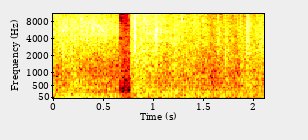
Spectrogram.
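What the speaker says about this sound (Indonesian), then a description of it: "Ledakan demi ledakan menghancurkan tank-tank sekutu" Heavy, continuous booming blasts and roaring rumble fill the clip, broken by a split-second gap, like a dense battle scene of explosions destroying tanks in a World War II film.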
